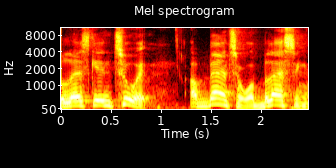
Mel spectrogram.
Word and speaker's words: Bençao: And that kick is called Bençao. So it's spelled B-E-N-C with the little asterisk under it, A-O.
